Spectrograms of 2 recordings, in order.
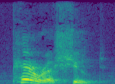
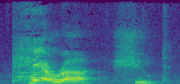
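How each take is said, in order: First: Said in the usual way. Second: Parachute drawn out slowly, syllable by syllable; slow demo word. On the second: Shown as a demonstration. Grammar teacher to congregation, slow spelled-out parachute. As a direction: lay out each part of parachute for the class. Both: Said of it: "Para is a preposition".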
